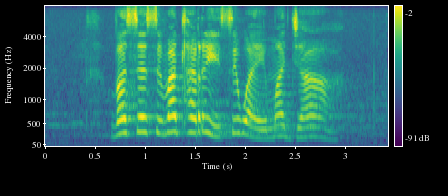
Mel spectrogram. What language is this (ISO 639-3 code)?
tso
